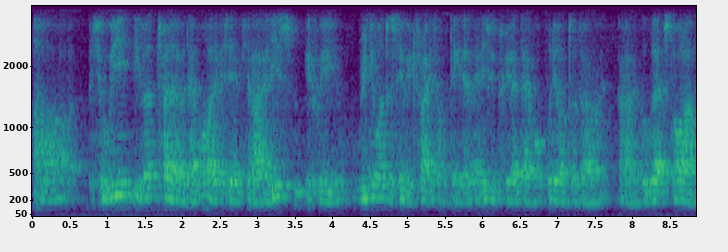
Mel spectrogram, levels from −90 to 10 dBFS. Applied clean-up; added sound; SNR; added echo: none; none; none; reverberation time 0.6 s.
